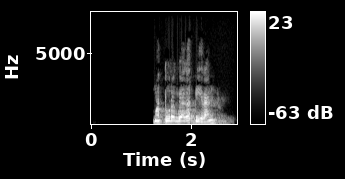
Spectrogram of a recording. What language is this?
Nawdm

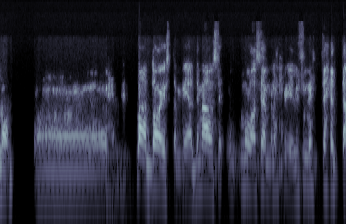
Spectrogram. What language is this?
Finnish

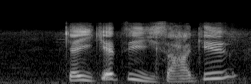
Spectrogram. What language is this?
Southern Sotho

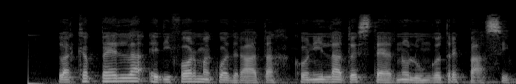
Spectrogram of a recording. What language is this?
Italian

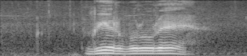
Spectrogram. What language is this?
Santali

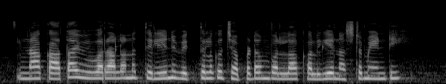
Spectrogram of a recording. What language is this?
Telugu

